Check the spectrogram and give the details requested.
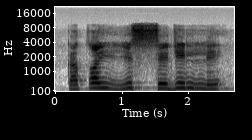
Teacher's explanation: मजबूती के साथ दोनों जगह सीन भी मुशद्दद है और लाम भी और या भी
